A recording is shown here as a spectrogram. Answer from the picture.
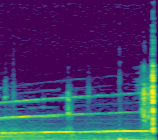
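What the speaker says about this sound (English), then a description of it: "please turn off that alarm since that's your job." An electronic alarm in the video game Life is Strange, a steady high sustained tone ringing continuously with faint background clicks and shuffles.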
